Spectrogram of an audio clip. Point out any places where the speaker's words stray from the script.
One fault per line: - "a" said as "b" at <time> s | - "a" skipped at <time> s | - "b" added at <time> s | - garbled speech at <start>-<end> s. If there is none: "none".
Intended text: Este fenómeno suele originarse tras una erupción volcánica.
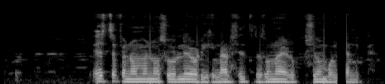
none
